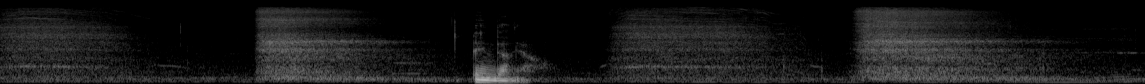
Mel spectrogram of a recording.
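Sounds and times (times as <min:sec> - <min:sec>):
deep breathing in and out through the nose: 0:00.0 - 0:01.5, 0:02.5 - 0:04.4, 0:06.0 - 0:11.4
speech: 0:04.8 - 0:05.4.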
